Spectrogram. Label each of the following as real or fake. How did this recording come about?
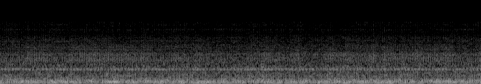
fake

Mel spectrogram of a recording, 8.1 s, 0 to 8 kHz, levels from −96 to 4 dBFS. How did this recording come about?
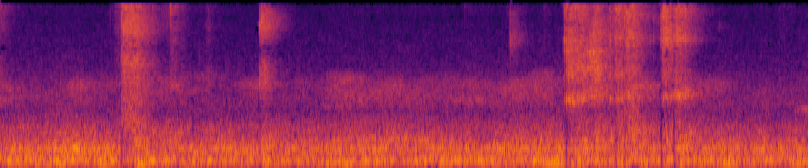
fake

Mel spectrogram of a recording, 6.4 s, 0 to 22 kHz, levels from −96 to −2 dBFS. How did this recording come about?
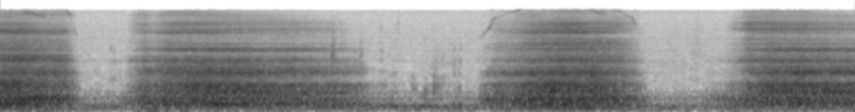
fake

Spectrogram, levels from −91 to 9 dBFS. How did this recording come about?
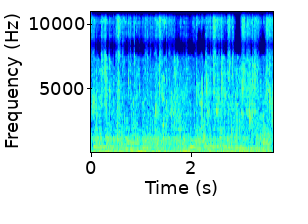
fake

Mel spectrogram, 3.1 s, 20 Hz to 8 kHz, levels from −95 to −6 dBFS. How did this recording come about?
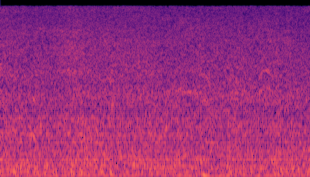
fake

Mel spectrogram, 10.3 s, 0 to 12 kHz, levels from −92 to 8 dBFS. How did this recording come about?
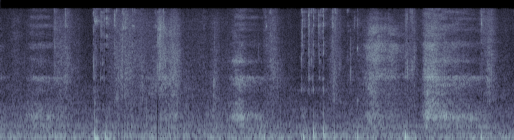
real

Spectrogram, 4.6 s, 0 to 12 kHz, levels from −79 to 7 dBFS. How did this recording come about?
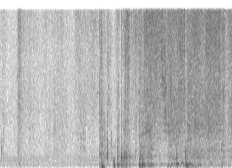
real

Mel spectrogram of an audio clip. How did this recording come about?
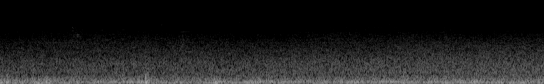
real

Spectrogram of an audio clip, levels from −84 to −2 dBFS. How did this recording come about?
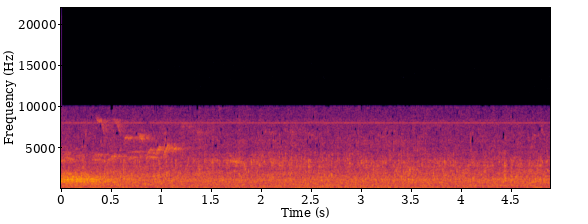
real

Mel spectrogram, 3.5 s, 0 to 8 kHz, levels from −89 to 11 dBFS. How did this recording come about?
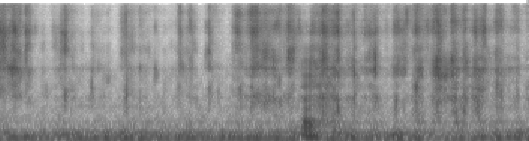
fake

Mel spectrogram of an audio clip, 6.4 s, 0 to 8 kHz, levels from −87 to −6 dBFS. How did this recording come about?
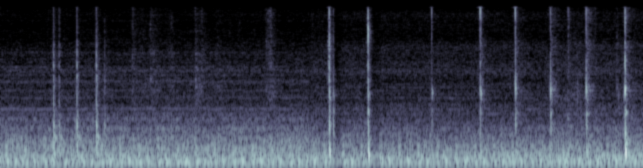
real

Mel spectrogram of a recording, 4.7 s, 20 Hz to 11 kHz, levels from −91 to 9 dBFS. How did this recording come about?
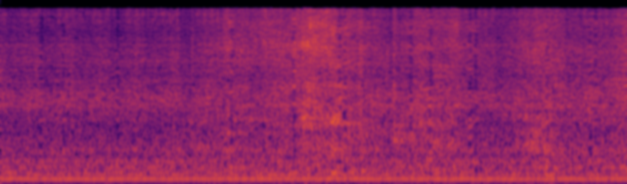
fake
